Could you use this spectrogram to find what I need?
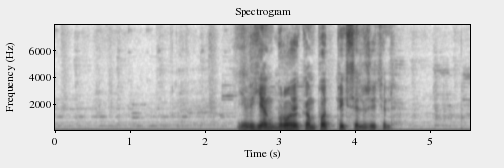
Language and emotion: Russian, neutral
